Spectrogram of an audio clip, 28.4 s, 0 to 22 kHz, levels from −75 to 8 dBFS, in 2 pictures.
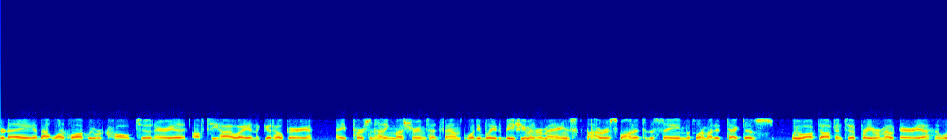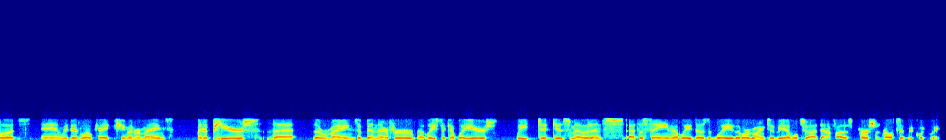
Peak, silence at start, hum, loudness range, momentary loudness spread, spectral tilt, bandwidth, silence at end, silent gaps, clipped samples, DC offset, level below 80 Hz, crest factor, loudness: -4 dBFS; 0 s; none; 2 LU; 6 LU; -6.5 dB/octave; 3.8 kHz; 0.15 s; none; under 0.1%; under 0.1%; -60 dBFS; 12 dB; -16 LUFS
